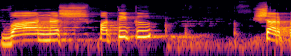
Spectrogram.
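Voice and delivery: syllables drawn out, long pause between words; slow dictation. Shown as a demonstration. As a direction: stretch each word out for note-takers. Dictates key term slowly. (खींच-खींच कर, धीरे-धीरे लिखवाते हुए)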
